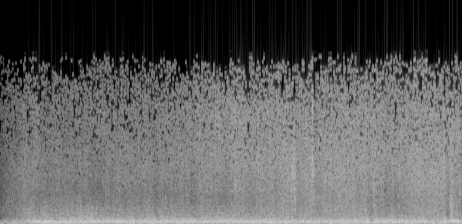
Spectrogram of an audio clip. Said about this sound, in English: It's raining very hard. I know. It has been raining all morning.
